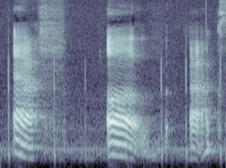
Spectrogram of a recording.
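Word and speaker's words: f(x): f parentheses x and this is pronounced f of x not f times x or f parentheses x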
